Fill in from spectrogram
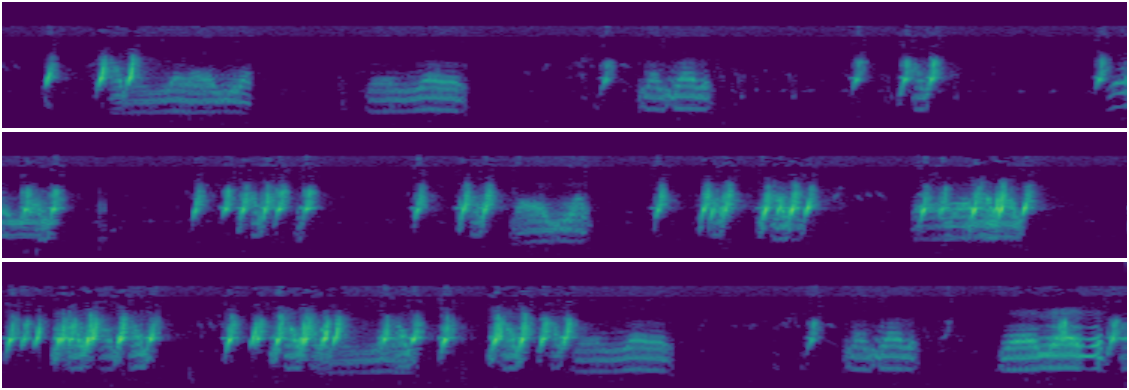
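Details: Quail calls at night for quail hunting: a long run of harsh, chattering, gargled phrases, each a tight cluster of rasping pulses, repeated roughly once a second and growing denser and louder toward the end.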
